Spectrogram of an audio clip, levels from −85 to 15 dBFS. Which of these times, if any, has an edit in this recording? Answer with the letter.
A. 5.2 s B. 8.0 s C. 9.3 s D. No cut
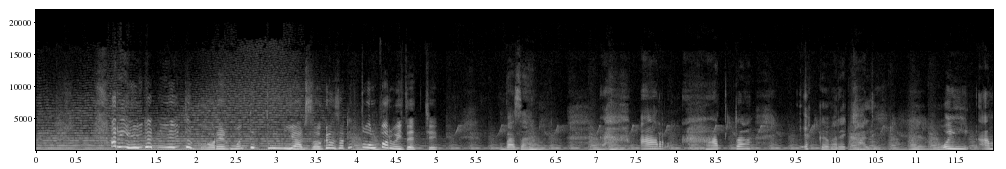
A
